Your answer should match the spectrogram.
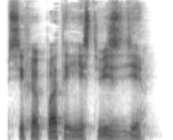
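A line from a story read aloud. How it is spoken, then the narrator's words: Sigh. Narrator (Russian): вздохнул Самедов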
